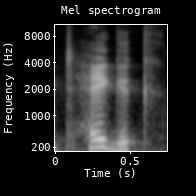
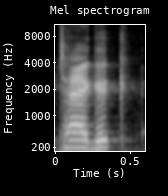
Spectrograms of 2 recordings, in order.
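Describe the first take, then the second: First: The name is said in its standard pronunciation. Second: The name is said in a casual, personal pronunciation. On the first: This is the official way of saying it. The speaker calls it right. "as it is properly pronounced" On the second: This is the speaker's habitual way of saying it. The speaker calls it wrong. "as I like to say"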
